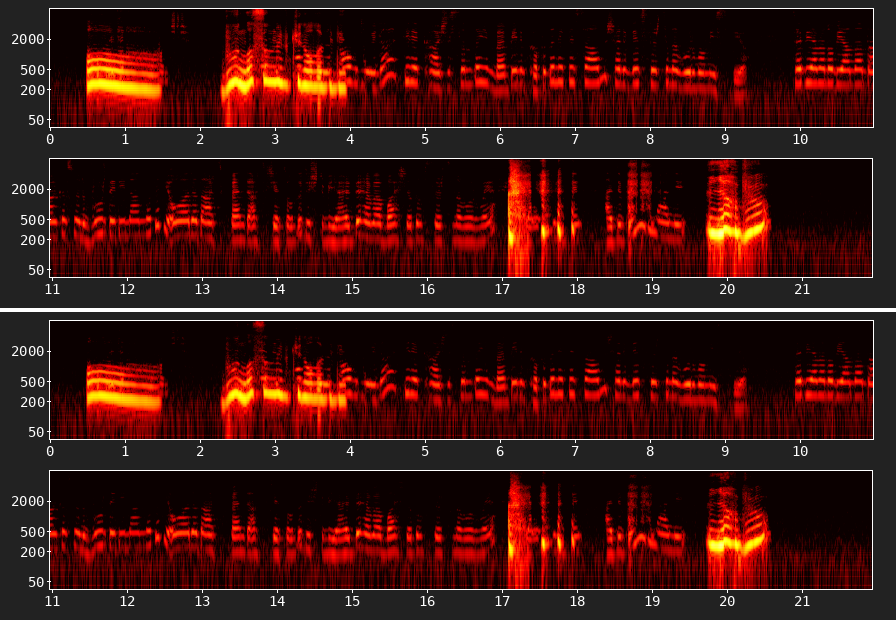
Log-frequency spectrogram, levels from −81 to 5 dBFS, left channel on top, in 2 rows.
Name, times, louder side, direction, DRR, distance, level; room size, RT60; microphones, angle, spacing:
voice 1, 0.5-1.5 2.3-4.0 17.1-17.6 18.7-18.8 19.7-20.6, left 4 dB, 40° left, 0.3 m, -20 dB
voice 2, 1.4-1.8 2.5-2.9 3.3-9.3 9.9-18.1 18.4-19.5, left 2 dB, 80° left, 4.9 m, -45 dB
head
